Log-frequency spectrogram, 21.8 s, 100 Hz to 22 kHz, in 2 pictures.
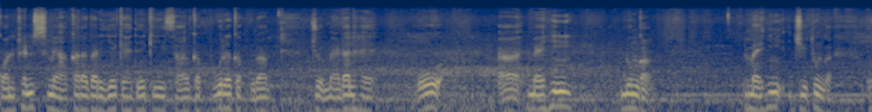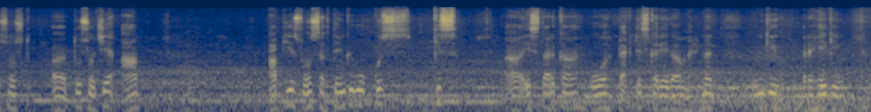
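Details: Adult male speaking Hindi on day 51 of a 90-day speaking practice with yoga, meditation and breathing exercises to overcome his stammering; word repetition heard; stuttering.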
